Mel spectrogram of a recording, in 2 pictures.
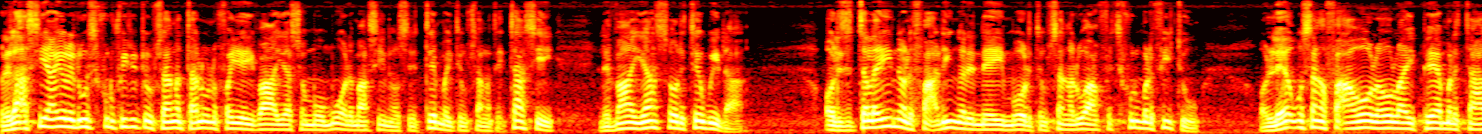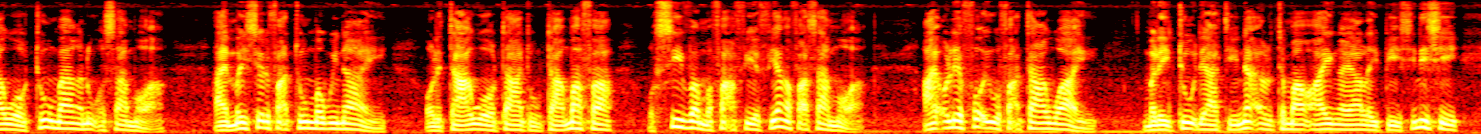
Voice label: samoan; SBS Samoan; Teuila Festival opens in Apia

